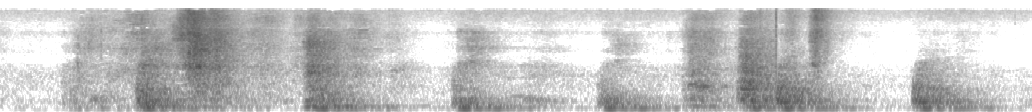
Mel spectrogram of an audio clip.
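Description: A series of heavy knocks, about seven in five seconds at an uneven pace, each dying away quickly.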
